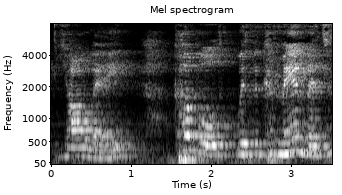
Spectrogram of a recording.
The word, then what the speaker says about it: Yahweh: And so the name YHWA, which we pronounce Yahweh, it's the most common term by which God is spoken about in the Bible.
